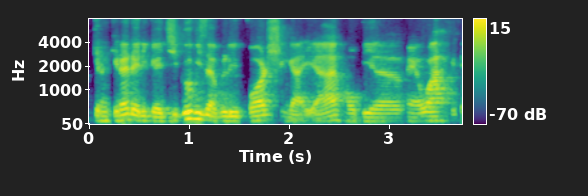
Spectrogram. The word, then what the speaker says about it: Porsche: Porsche atau Porsche gitu ya bacanya. Ini mobil tapi biasanya bacanya Porsche. Kalau she itu biasanya e-nya ada topiknya, ada garis di atas e-nya seperti Beyonce gitu ya. Dibacanya Beyonce, bukan Beyonce. Kalau ini Porsche, biasanya dibaca Porsche karena e-nya tidak ada cukupnya, itu seperti dari bahasa Perancis gitu ya.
